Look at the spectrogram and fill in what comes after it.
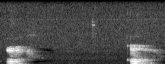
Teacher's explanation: the tongue tip is curled backward in the mouth. In retrograde, approximant is er.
